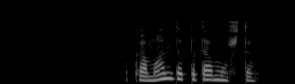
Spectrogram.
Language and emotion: Russian, neutral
